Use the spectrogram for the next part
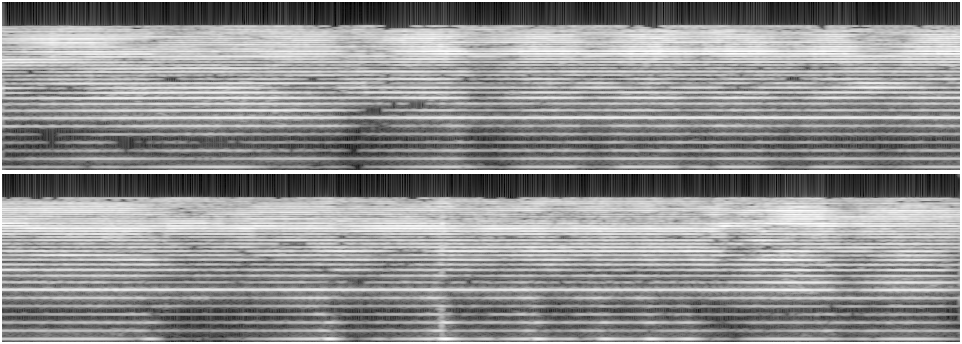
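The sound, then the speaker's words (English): An electric shaver runs steadily for the whole stretch, a buzzing motor drone with a few brief bumps and clicks near the end as it is handled. “Let's try the shaver.”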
